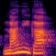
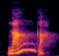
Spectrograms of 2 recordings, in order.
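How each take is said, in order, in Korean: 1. 'nani ga'라고 해요. 세 음절이에요. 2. 'nan ga'라고 해요. 두 음절이에요. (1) "나니가 라고 발음하셔야 돼요" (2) "낭가 발음이 불편해서"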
